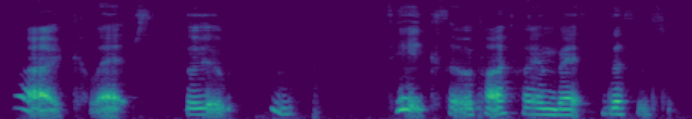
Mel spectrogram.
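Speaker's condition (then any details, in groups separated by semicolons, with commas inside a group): Cerebral palsy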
